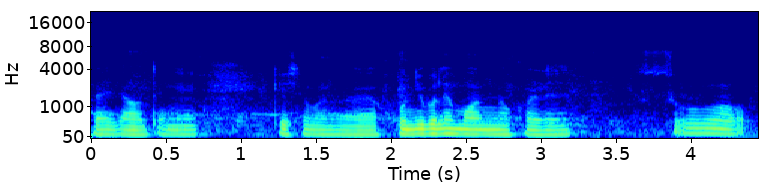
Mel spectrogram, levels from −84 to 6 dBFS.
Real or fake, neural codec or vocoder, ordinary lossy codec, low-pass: real; none; Opus, 64 kbps; 7.2 kHz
